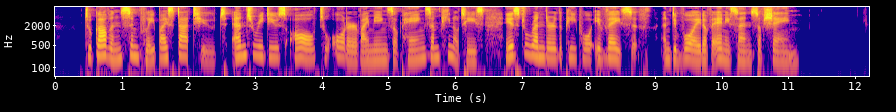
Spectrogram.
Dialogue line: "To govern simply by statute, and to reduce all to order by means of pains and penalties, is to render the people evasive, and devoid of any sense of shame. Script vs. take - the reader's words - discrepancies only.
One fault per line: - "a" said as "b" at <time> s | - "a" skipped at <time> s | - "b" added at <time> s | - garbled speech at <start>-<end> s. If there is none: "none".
none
